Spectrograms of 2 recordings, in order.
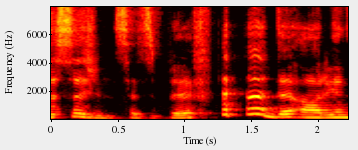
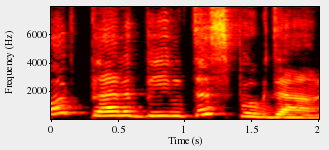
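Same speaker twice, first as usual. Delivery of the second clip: high, squeaked-out little squeak; 8 semitones higher than usual. Reading a Leisure Suit Larry scene aloud, a woman's line in a squeaky voice. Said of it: "She squeaks".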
